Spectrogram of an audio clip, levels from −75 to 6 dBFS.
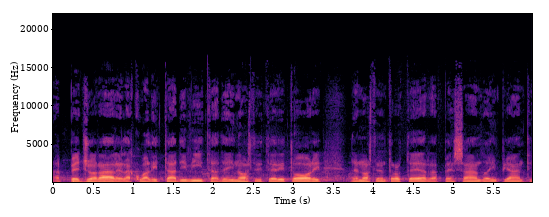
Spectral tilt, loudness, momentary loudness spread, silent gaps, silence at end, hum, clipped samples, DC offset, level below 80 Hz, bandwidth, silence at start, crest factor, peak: -6.5 dB/octave; -17 LUFS; 6 LU; none; 0 s; none; under 0.1%; under 0.1%; -42 dBFS; 14.5 kHz; 0 s; 16 dB; 0 dBFS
